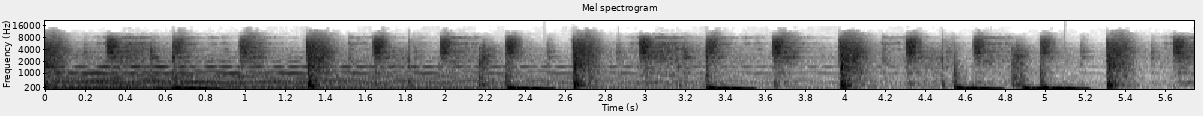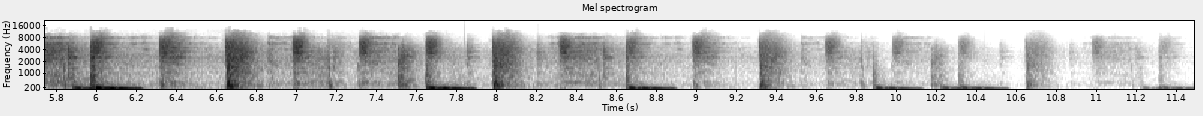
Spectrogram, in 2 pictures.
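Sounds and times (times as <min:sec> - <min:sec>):
dance music: 0:00.0 - 0:06.4.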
